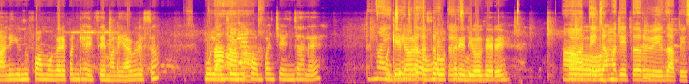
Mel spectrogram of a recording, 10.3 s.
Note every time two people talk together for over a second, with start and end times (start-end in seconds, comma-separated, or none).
none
